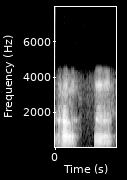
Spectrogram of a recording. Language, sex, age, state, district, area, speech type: Marathi, male, 60+, Maharashtra, Osmanabad, rural, conversation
